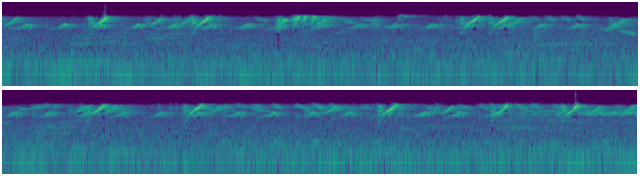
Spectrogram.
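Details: Sunbird song used as a lure call: long series of high, quick chirps and short descending trills, nearly continuous and rhythmic, with faint background noise.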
